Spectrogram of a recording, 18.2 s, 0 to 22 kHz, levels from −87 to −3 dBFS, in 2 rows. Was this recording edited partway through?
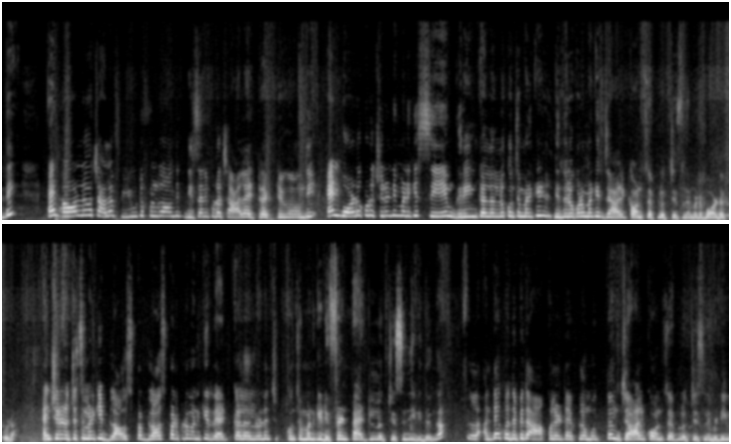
yes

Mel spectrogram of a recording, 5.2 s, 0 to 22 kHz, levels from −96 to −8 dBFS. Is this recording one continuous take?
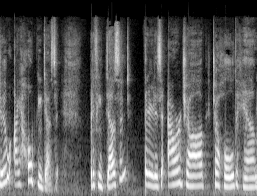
yes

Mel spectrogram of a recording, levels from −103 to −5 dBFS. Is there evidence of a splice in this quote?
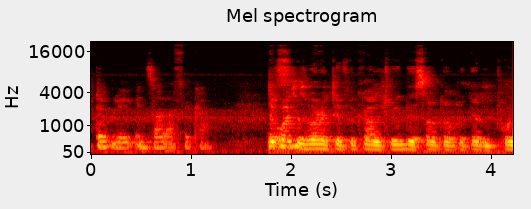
yes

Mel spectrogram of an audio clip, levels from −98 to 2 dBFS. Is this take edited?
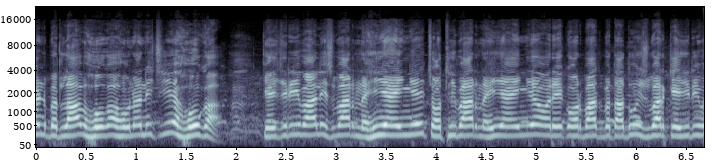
no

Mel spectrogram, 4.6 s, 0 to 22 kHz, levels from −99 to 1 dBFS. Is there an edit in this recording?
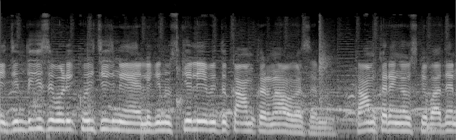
no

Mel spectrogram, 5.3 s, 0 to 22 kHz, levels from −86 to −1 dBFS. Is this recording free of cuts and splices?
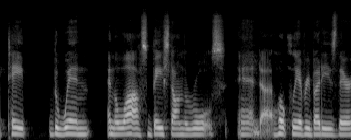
yes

